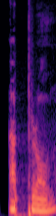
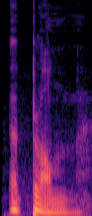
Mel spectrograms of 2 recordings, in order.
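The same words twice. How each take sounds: First: It is said with a French pronunciation. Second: It is said with an English pronunciation. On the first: "Aplomb in French" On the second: "English pronunciation"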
